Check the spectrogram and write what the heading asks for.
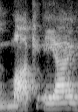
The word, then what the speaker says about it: Mach AI: your for reference uh the companies pronounced mock AI suest Mo AI mock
